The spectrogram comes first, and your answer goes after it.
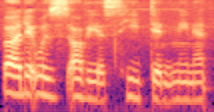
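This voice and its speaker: A woman reading fiction aloud as an expressive narrator. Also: on the low side, normal speed. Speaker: story narrator.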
